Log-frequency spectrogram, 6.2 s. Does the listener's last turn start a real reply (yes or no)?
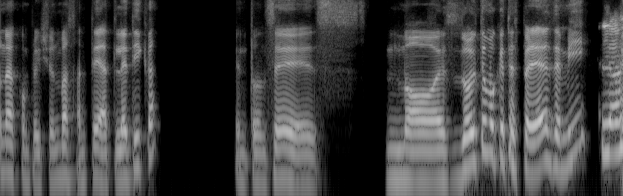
yes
